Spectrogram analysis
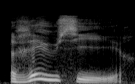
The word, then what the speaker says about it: réussir: Then éviter, établir, réussir. Okay, so here, vowel, second vowel here, and then double S. So in that case, you've got to pronounce it like a real strong S. S.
